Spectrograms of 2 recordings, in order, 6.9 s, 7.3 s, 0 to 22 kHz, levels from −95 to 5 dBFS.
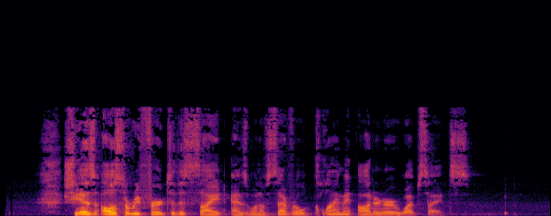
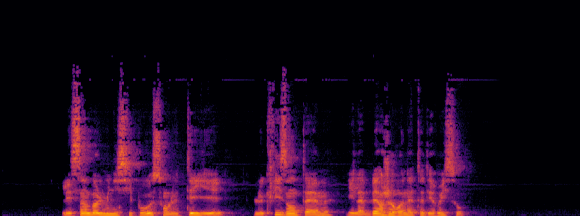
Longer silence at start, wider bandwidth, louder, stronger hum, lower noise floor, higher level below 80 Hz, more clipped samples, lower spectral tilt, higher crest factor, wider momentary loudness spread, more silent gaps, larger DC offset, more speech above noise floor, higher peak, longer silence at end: second, 0.55 s vs 0.8 s; second, 11.5 kHz vs 14.5 kHz; about the same, -25 LUFS vs -23 LUFS; neither; second, -68 dBFS vs -83 dBFS; about the same, -66 dBFS vs -66 dBFS; neither; about the same, -5.5 dB/octave vs -5 dB/octave; about the same, 22 dB vs 18 dB; first, 19 LU vs 11 LU; neither; neither; second, 44 dB vs 61 dB; about the same, -4 dBFS vs -6 dBFS; second, 0.55 s vs 1.45 s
